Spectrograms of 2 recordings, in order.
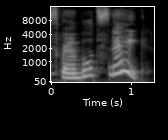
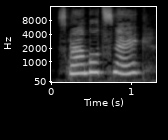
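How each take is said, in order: First: Said in the usual way. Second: Slow, high-pitched startled question; shocked echo. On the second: A narrator's reading. Snake learns he is the favourite food, shocked. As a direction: squeal it back in drawn-out disbelief.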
